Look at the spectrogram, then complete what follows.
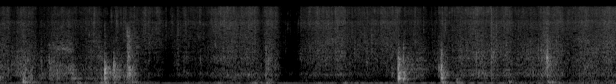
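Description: Clear plastic bag rustling and crinkling as it is pulled and bunched off a keyboard, with a few sharper crackles along the way.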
